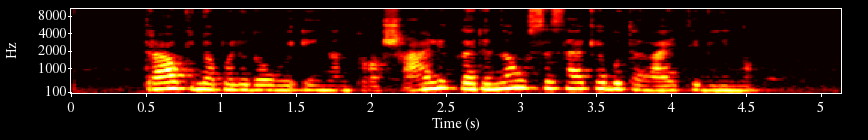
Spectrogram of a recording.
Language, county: Lithuanian, Klaipėda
